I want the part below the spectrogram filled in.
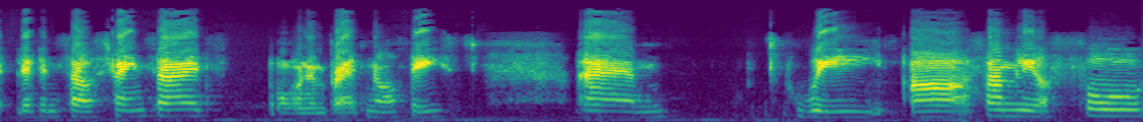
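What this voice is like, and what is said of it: Northeast English accent. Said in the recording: “as you can probably tell from my accent, I'm in the northeast”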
